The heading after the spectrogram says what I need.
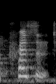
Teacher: in stress the word present for example is a two-syllable word if we stress the first syllable it is a noun which is a gift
